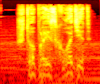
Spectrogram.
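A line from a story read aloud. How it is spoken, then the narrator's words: Cautious whisper. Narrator (Russian): На всякий случай шепотом поинтересовался Уваров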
